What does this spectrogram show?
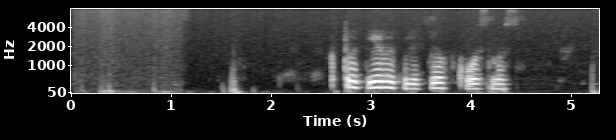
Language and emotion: Russian, neutral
